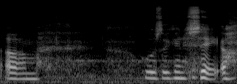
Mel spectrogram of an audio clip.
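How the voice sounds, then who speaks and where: A woman's voice: high voice, little pitch movement, normal speed, slight background noise. A teenage girl vlogging casually outdoors on a street into a handheld phone camera, rambling with lots of fillers and restarts. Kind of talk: casual vlog chat.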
